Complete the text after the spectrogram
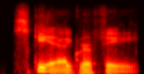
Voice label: "skiagraphy", American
